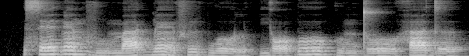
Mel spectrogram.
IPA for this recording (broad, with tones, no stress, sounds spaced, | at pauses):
s ɛ˦ ɗ ɛ̃˦ m v u˨ m a˨˦ ɡ͡b ɛ̃˦˨ f ĩ˧ p w o˨ l | j ɔ˨ ɓ oː˦ kʷ ə˨ m d oː˨ h a˧ d ə˨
